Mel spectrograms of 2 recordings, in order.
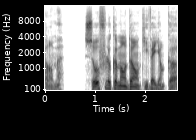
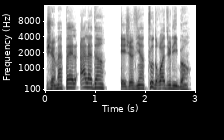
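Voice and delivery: put-on lightly raised young boy voice; 9 semitones higher than usual. A narrator's reading. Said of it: "le garçon répondit".

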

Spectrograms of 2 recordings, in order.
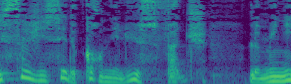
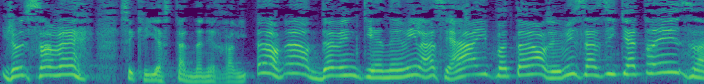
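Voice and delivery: high, loud, thrilled shout; excited shout; 8 dB louder than usual. Acted. Stan discovers the famous boy, thrilled shout. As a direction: crow with delight at the discovery.

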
